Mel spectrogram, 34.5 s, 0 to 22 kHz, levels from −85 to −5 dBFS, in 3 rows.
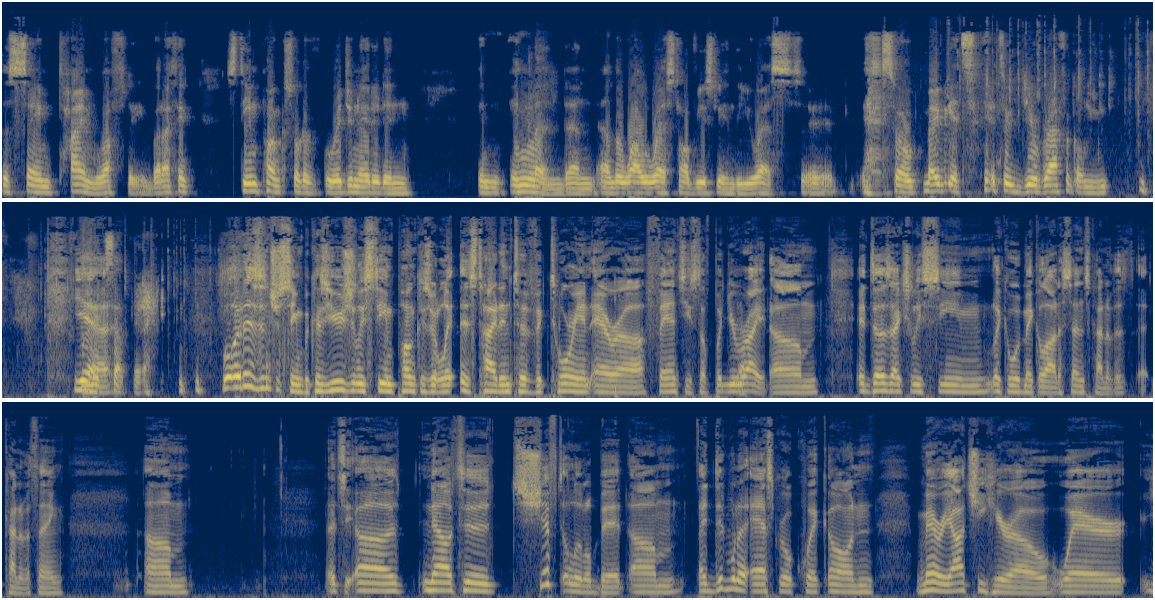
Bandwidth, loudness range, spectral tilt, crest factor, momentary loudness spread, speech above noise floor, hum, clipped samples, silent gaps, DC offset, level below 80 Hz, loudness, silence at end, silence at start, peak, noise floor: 16.5 kHz; 9 LU; -3 dB/octave; 20 dB; 14 LU; 38 dB; none; under 0.1%; none; under 0.1%; -54 dBFS; -21 LUFS; 0 s; 0 s; -4 dBFS; -61 dBFS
